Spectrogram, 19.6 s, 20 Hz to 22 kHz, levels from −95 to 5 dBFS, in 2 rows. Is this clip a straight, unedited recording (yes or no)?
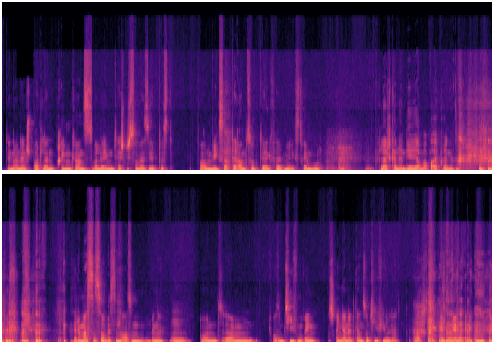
no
